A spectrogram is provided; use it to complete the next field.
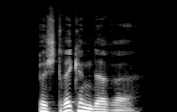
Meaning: inflection of bestrickend: 1. strong/mixed nominative/accusative feminine singular comparative degree 2. strong nominative/accusative plural comparative degree
- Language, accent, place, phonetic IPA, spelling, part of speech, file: German, Germany, Berlin, [bəˈʃtʁɪkn̩dəʁə], bestrickendere, adjective, De-bestrickendere.ogg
